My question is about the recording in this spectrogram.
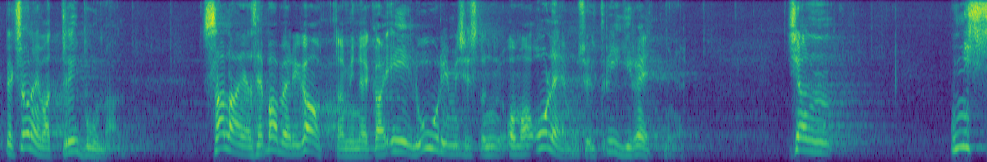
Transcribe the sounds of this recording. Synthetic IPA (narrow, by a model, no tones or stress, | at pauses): peɑkso̞le̞mɑt̪ribunɑ̰l | sɑlɑjɑse̞pɑb̥e̞ɾikɑo̞t̪ːˑɑmine̞kɑe̞ːluːɾimise̞st̪o̞no̞mɑo̞le̞muse̞lt̪riːɡ̥iɾe̞ːt̪ˑmine̞̰ | se̞o̞n | mis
